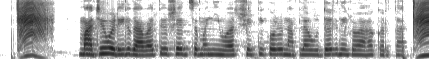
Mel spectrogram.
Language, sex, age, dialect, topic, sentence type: Marathi, female, 25-30, Varhadi, agriculture, statement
